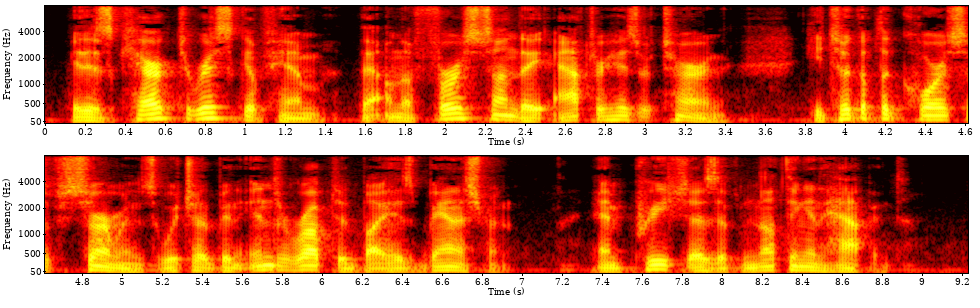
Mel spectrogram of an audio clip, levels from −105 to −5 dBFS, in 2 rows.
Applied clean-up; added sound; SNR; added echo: none; none; none; none.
